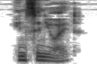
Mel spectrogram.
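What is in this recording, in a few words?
"insinuate", Australian English; pronunciations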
